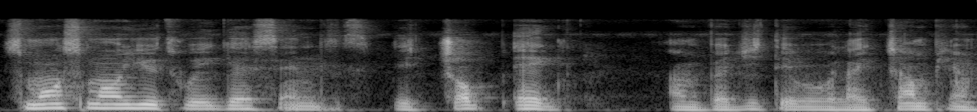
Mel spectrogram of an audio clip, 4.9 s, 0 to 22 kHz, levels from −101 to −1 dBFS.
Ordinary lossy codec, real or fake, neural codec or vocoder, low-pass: none; real; none; 10.8 kHz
